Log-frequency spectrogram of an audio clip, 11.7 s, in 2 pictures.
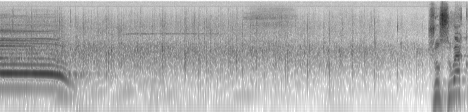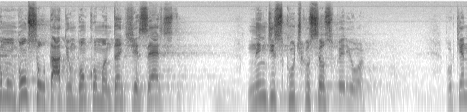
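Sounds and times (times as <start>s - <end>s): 
audience applause: 0.0s - 6.0s
speech: 5.4s - 8.1s, 9.0s - 10.5s, 11.4s - 11.6s.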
